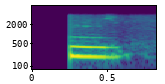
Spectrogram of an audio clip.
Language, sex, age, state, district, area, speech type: Manipuri, female, 18-30, Manipur, Kangpokpi, urban, conversation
